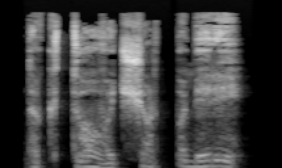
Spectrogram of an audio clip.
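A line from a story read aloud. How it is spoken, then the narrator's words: Hoarse whisper. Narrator (Russian): раздался его хриплый шепот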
